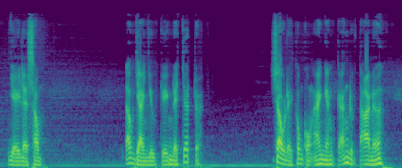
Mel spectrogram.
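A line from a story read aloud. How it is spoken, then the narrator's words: Stunned, gritted harsh voice. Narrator (Vietnamese): Tên Kiên hơi lùi ra sau, sững người một chút rồi gằn giọng nói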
